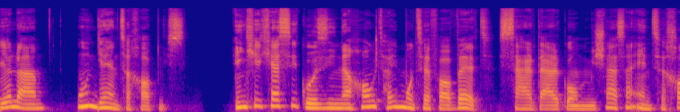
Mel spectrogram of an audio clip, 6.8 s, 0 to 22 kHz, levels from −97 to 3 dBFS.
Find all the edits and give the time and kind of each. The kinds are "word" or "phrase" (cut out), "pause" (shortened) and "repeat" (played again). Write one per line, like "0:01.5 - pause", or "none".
0:01.0 - word
0:03.0 - word
0:03.8 - word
